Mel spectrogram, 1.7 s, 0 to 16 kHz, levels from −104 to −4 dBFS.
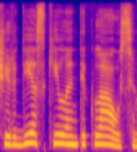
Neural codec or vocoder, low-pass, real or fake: codec, 44.1 kHz, 7.8 kbps, Pupu-Codec; 14.4 kHz; fake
